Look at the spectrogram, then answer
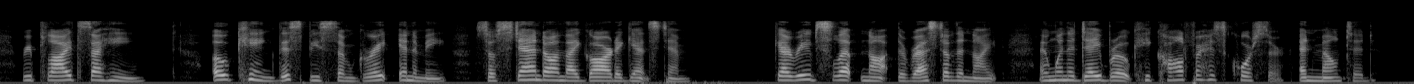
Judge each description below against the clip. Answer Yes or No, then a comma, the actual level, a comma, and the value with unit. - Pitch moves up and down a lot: No, average, 3.4 semitones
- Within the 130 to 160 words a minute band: Yes, average, 155 wpm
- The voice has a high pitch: No, medium, 180 Hz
